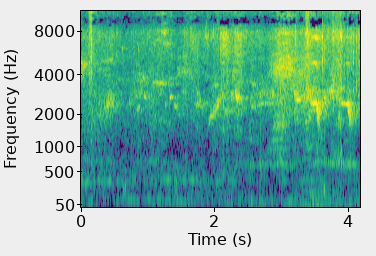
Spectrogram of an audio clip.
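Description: Faint outdoor ambience with a few short bird chirps, scattered around the middle and near the end.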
